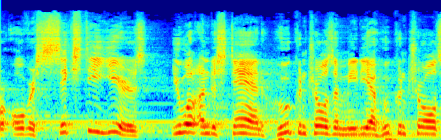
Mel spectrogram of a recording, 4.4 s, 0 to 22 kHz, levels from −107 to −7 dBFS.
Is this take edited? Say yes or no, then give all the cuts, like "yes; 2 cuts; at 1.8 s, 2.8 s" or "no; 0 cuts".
yes; 1 cut; at 1.7 s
